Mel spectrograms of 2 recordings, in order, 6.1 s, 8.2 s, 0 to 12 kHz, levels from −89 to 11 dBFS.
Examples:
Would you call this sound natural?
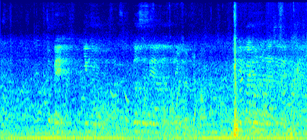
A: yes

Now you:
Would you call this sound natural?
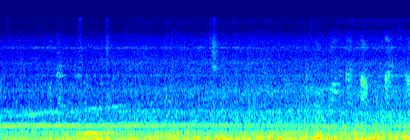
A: no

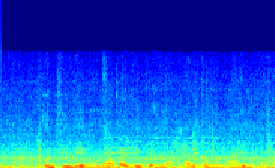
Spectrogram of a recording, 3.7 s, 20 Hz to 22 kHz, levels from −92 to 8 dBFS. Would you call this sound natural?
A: yes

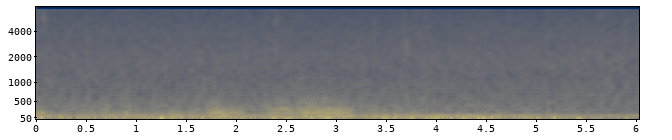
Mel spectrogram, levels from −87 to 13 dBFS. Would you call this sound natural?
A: no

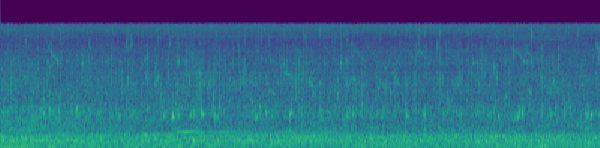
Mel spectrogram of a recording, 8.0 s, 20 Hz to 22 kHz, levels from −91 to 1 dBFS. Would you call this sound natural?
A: yes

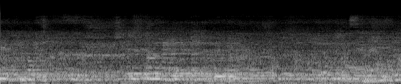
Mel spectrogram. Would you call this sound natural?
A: no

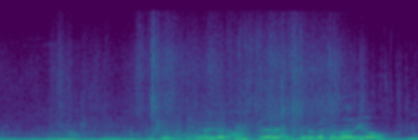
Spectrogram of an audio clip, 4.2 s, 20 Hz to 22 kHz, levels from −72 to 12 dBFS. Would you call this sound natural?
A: yes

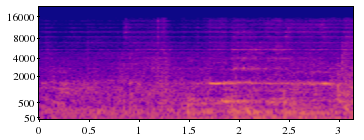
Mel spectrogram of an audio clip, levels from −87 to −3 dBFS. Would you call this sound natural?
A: no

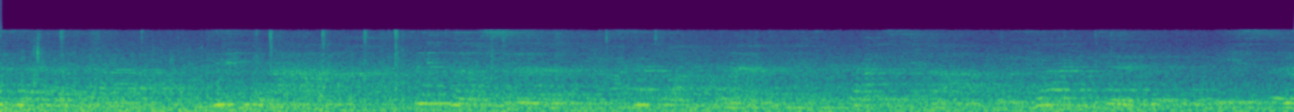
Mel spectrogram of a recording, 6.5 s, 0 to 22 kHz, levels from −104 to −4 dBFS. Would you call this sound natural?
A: yes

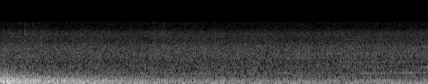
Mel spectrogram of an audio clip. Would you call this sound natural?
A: yes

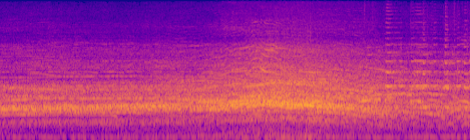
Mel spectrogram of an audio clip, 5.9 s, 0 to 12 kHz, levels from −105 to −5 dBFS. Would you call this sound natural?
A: yes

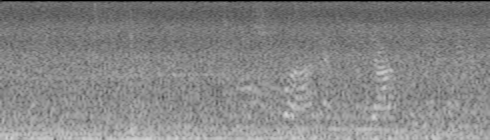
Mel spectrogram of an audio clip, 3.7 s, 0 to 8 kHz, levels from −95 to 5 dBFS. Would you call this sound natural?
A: yes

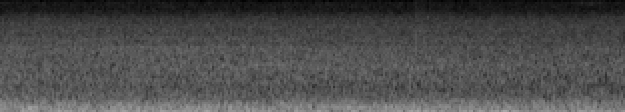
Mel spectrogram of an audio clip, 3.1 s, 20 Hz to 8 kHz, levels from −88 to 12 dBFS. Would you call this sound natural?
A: yes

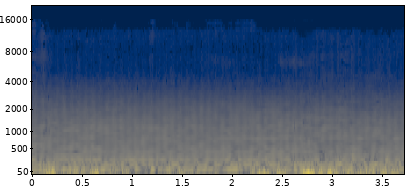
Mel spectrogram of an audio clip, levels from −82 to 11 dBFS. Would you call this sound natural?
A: no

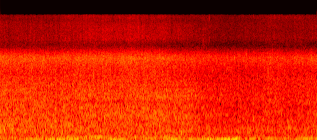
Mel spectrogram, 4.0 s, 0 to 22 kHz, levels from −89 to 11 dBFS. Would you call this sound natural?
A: yes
